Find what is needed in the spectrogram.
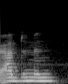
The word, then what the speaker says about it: abdomen: They're just very womb-centric, the women there, and they see you jamming your elbows into your abdomen, your abdomen. I'm pronouncing like I'm a foreigner.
